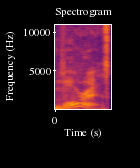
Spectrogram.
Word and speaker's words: Maurice: yes and you play Morris now you know it was funny we were talking about this earlier but his name is actually spelled like Maurice but it's pronounced Morris they were British raised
